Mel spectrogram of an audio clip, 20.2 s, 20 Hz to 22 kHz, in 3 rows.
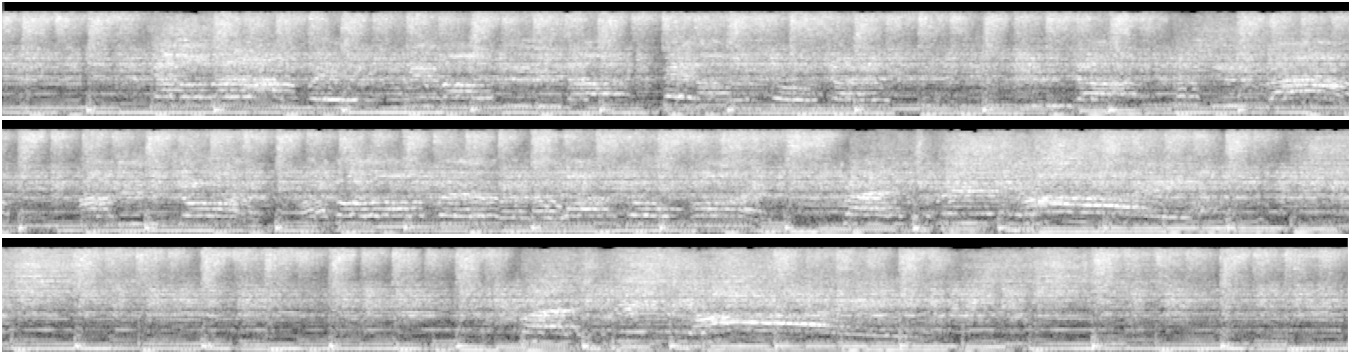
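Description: A loud, raw punk rock song by one of the earliest punk bands in Manchester, from 1976, plays steadily, with driving distorted guitars and bass under shouted, strained vocals that stay at full intensity throughout.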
